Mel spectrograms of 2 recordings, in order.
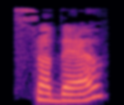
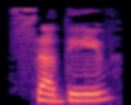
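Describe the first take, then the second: First: Said in the usual way. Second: सदैव with narrow e, "sadev"; mispronounced. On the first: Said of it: "शुद्ध". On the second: Shown as a demonstration. Teacher showing an e error, mispronounced with narrow e. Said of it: "अशुद्ध".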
